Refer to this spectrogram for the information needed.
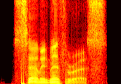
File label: "seminiferous", British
